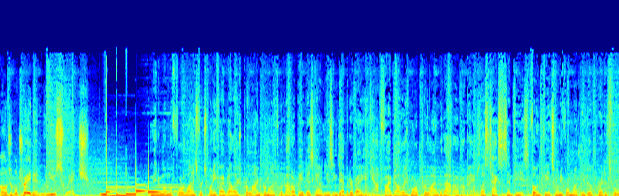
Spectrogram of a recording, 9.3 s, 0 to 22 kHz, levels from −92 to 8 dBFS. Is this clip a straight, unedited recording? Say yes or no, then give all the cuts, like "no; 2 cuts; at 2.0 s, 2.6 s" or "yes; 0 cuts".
yes; 0 cuts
